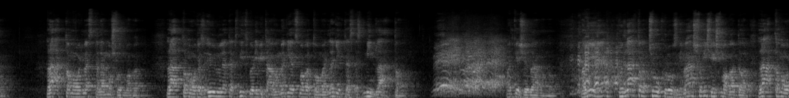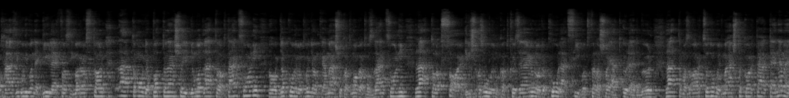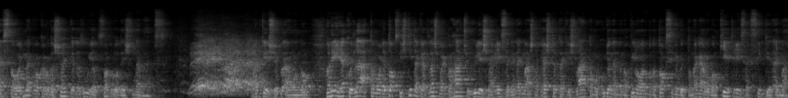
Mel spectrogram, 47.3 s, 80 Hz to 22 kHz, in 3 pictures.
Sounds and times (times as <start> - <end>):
Speech: 0.0 - 0.3, 0.9 - 47.3.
